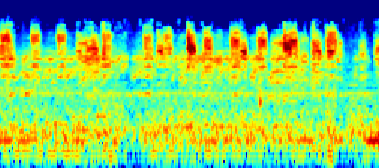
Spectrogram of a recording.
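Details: Zebra finch chicks beg while being fed, with rapid, buzzy, high-pitched calls repeated in quick bursts.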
